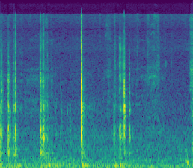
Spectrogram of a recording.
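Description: Small screws being driven into the bottom of a Kidcraft toy sink with a hand screwdriver, giving sparse clicking and ratcheting ticks with one sharper click near the middle, close and fairly quiet, with no voices.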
